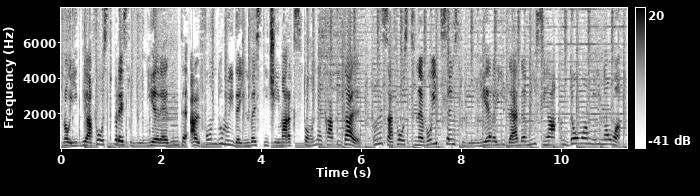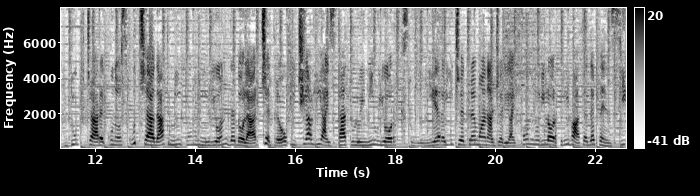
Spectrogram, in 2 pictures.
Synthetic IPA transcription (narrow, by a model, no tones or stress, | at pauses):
pɾo̞jid̪iafo̞st̪pɾe̞sublinije̞ɾed̪int̪e̞ʔalfo̞nd̪ulujd̪e̞inve̞st̪it͡ʃijmarkst̪o̞nekapit̪alɨnsəafo̞st̪ne̞vo̞it̪sensublinije̞ɾe̞id̪ead̪e̞misiaʔɨnd̪o̞wəmijno̞wəd̪upt͡ʃe̞aɾe̞kuno̞skut̪t͡ʃe̞ad̪at̪mijtunmiilio̞nd̪e̞d̪o̞larʲt͡ʃe̞t̪ɾe̞o̞fit͡ʃialiajst̪at̪ulujnuwjo̞rksublinije̞ɾe̞it͡ʃe̞t̪ɾe̞manad͡ʒe̞ɾiajfo̞nd̪uɾilo̞rpɾivat̪e̞d̪e̞pe̞nsi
